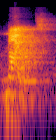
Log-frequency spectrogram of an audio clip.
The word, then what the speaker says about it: Knights: Group, जिसको कहा गया नाइट्स। ओके, इसमें KNIGHTS में K साइलेंट है। ओके, तो इसको ध्यान से प्रोनाउंस करेंगे सभी।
